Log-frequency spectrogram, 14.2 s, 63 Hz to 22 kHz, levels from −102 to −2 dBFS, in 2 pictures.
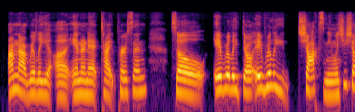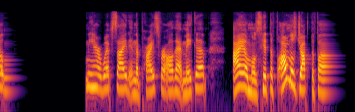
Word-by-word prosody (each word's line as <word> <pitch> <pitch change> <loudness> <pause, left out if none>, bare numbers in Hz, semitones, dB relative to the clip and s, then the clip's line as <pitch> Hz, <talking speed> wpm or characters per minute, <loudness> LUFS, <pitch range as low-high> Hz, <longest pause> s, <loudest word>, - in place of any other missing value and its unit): I'm 205 +3 +2
not 175 -6 +3
really 165 -1 -2
a 145 -2 -2
internet 160 +1 -2
type 165 -4 -3
person, 185 +2 -5 0.5
so 175 - +2
it 205 +1 +4
really 210 -1 +3
throw 185 -4 +1
it 210 +1 +3
really 220 - -2 0.2
shocks - - +1
me, 155 -1 -3
when 160 +1 -3
she 270 - -6
showed 235 -8 -3 1.5
me 235 - -4
her 225 -3 -2
website 210 0 -1
and 160 +2 -6
the 160 - -1
price 190 +6 -3
for 195 -3 -4
all 185 0 -1
that 190 -4 -2
makeup, 215 +7 -1 0.5
I 245 +1 +6
almost 175 -9 0
hit 205 -2 -1
the 210 - -4
fl - - -11
I - - +6
almost 275 - +4
dropped 200 -1 +4
the 190 - -7
phone. 170 -1 -5
190 Hz, 160 wpm, -20 LUFS, 170-210 Hz, 1.5 s, I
